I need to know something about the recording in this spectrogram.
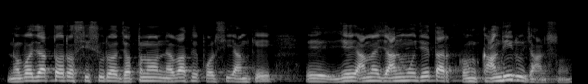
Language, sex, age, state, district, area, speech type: Odia, male, 45-60, Odisha, Kalahandi, rural, spontaneous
